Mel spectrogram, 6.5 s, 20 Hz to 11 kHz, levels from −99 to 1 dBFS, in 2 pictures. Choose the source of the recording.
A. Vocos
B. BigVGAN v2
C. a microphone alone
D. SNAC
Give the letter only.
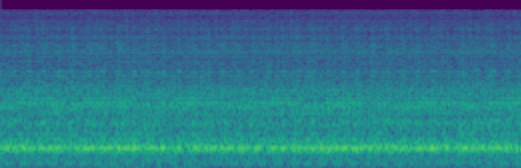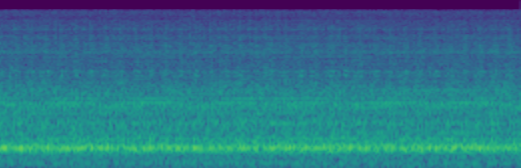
C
